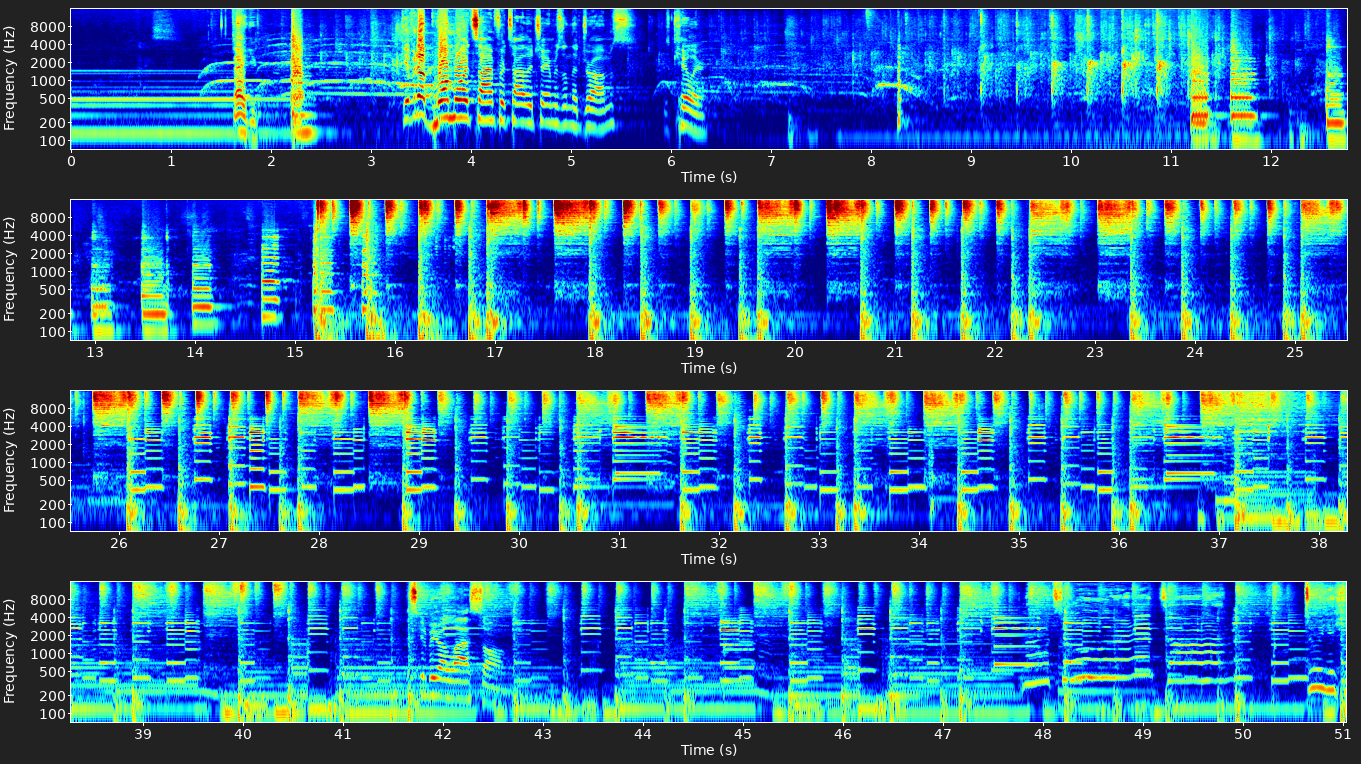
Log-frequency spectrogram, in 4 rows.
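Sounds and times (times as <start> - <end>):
sustained electric guitar chords: 0.0 - 2.6, 9.4 - 19.8, 23.8 - 51.0
electric guitar melodic line: 0.0 - 3.2, 9.0 - 51.0
drum kit snare and bass drum: 15.2 - 51.0.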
